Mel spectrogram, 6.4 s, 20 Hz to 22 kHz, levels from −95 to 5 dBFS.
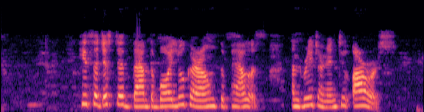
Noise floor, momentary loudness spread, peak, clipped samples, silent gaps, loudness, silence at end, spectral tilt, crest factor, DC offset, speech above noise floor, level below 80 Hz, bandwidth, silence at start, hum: -53 dBFS; 9 LU; 0 dBFS; under 0.1%; none; -17 LUFS; 0.5 s; -4.5 dB/octave; 18 dB; under 0.1%; 36 dB; -68 dBFS; 7 kHz; 0.5 s; none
